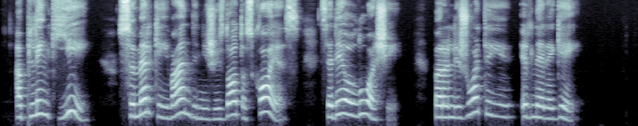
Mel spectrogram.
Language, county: Lithuanian, Klaipėda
